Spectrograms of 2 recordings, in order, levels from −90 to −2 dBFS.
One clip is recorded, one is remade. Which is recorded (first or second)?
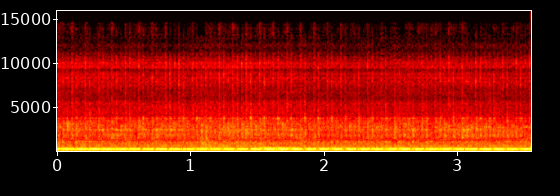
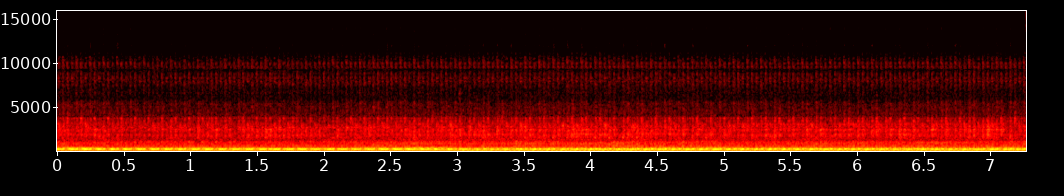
second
